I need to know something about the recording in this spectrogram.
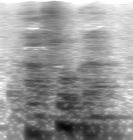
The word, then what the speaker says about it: azúcar: Sería azúcar. ¿Dónde lleva tilde azúcar? En su. ¿Cómo sería? Azúcar. ¿Por qué? Porque lleva tilde en la penúltima sílaba.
